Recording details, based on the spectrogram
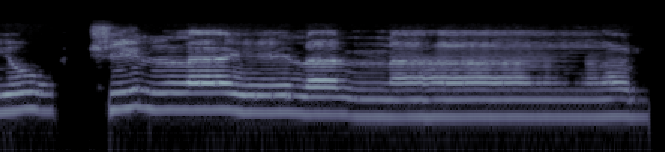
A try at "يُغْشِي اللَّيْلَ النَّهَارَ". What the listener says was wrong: Lannya ditahan lagi Pak. Gunnah musaddadahnya.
